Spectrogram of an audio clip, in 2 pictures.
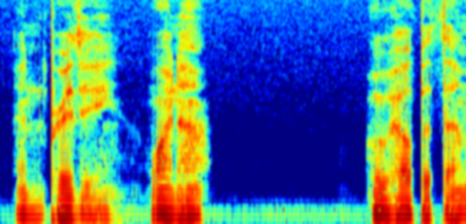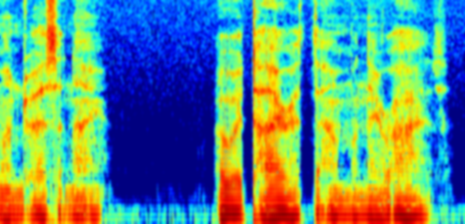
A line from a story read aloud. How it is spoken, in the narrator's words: The little prince, gravely, said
